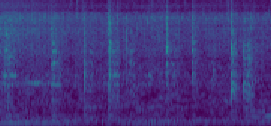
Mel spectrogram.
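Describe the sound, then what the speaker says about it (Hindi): Egg bhurji with tomato sizzles steadily in a pan at an Indian street food stall while a utensil stirs and scrapes the mixture, with several sharp clanks against the pan. "अभी इसको अच्छी तरीके से मिला रहे हैं।"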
